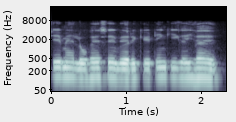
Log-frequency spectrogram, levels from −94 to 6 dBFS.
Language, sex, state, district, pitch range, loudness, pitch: Hindi, male, Jharkhand, Deoghar, 115-125 Hz, -15 LUFS, 120 Hz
